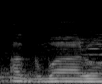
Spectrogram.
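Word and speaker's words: أكبر: জবর বা আকবা র পেশ রু আকবারু আকবারু আকবারু আকবারু তাহলে এইখানে আকবারু হবে না যদি আমরা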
